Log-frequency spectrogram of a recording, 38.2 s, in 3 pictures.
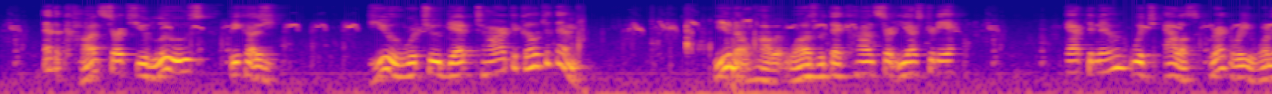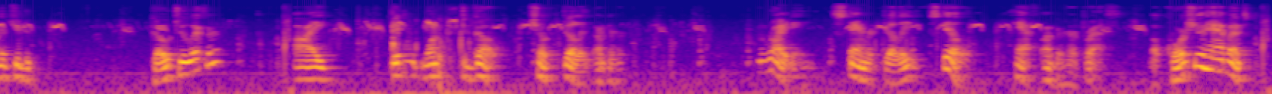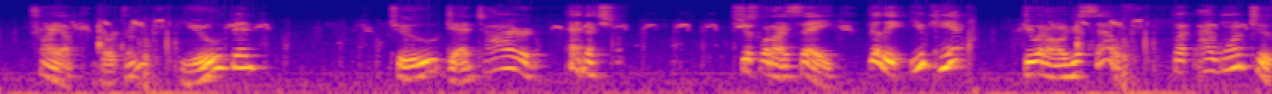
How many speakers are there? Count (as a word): one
